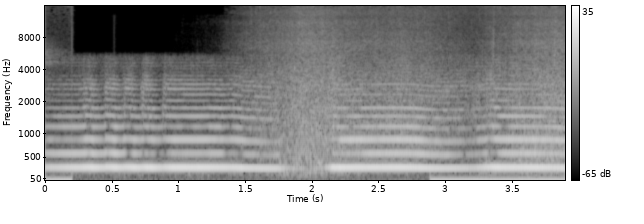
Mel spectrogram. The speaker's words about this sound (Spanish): Si te llevas un caracol a tu boca y le empujas el viento de tus pulmones, entonces suena así.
